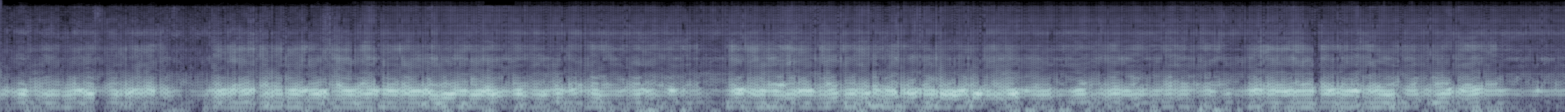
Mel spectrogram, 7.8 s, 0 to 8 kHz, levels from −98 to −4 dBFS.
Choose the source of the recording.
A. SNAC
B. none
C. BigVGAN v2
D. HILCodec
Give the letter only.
C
